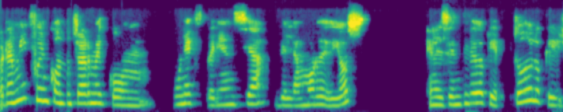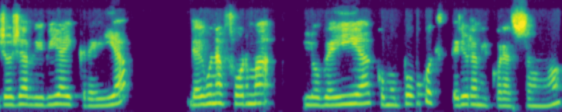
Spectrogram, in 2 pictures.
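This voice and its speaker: Recorded dry and close with no echo, a woman speaks at a high pitch with a dark, mellow tone, a moderate pace and very even loudness. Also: ordinary pitch variation. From Argentina, Salta (Rosario de la Frontera). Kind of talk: interview.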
